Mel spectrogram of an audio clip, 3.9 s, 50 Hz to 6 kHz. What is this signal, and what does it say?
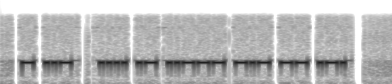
Morse code, heard as a keyed tone, about 31 wpm, 720 Hz, with radio noise. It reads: TU HA2KMR
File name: 004-CW-Ctest-7006khz 16-27-16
